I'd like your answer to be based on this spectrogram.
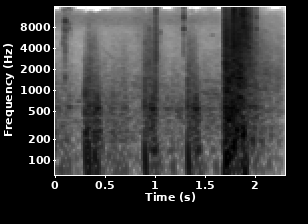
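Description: A turret fires in The Last of Us multiplayer, sounding as several separate punchy bursts spaced about half a second apart, the last one longest and loudest, heard close with no talk.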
